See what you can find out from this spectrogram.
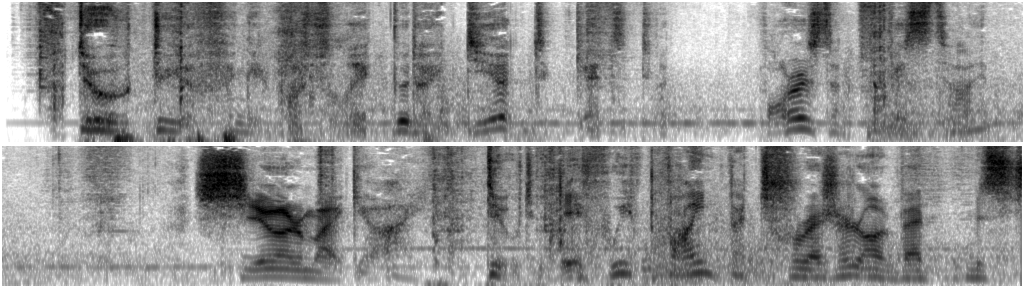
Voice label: Scary little child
